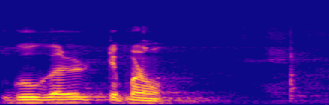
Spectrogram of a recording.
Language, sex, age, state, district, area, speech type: Sindhi, male, 30-45, Delhi, South Delhi, urban, read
